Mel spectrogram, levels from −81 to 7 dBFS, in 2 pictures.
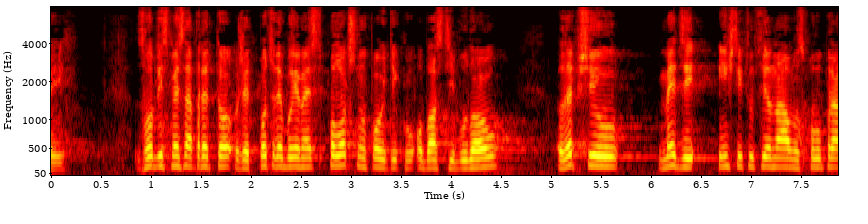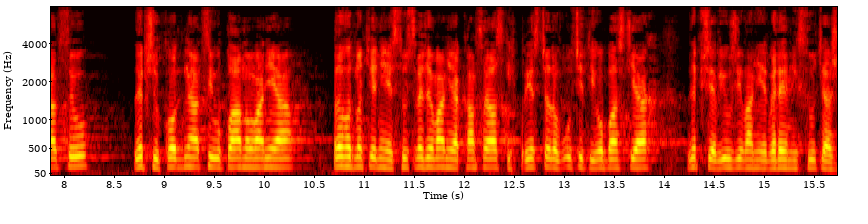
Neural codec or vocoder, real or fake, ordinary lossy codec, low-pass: codec, 16 kHz, 4 kbps, FreqCodec, larger model; fake; none; none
